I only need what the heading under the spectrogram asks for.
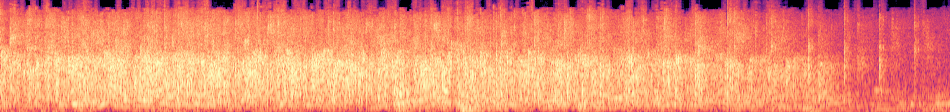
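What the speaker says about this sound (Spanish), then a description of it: "Demos un fuerte aplauso" Strong audience applause welcoming a lecturer at a psychology faculty in Cuernavaca, Mexico: a loud, dense wash of clapping holds steady, then thins out and fades over the final seconds.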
